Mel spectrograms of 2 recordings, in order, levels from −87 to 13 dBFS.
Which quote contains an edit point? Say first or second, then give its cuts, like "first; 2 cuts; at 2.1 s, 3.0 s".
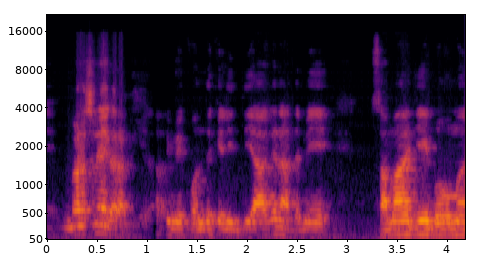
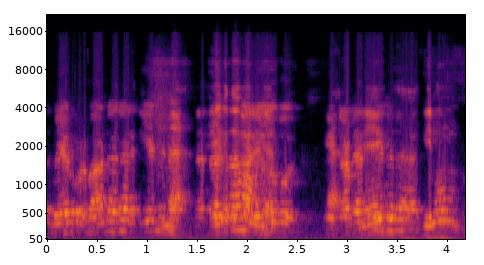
first; 1 cut; at 1.2 s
